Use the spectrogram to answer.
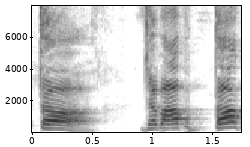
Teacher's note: अब जैसे कि आप यहां समझिए आप बोलिए त को बोलिएगा तो आपका जो जीभ है बच्चों वो देखिए दांत के पीछे में यानी कि जस्ट दांत के पीछे को टच करेगा।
